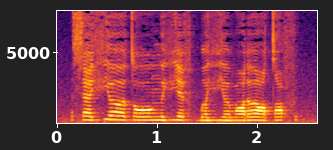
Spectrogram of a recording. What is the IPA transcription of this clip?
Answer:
sæfʲʌːtɔː ŋəvʲæfɡ͡bʌ vʲʌβɑ ɾʌːtˤɪf

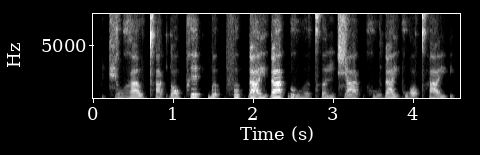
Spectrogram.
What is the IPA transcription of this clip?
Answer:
t͡ɕo̤˨˩ɣa˧w t̪ʰa˨˩k̚ɗɔ˦˥p̚xe˦˥t̚ ɓə˨˩p̚ fə˦˥p̚ɗa˧jɗa˦˥k̚ ɣṳ˨˩ə̯t̪ʰə˨˦nt͡ɕaː˨˩k̚ xṳ˨˩ɗa˧jkwɔ̰˧˨t̪ʰa̰˧˨jʔ

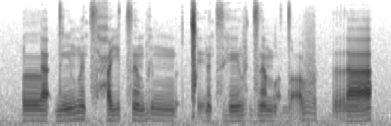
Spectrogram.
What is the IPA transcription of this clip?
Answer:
lːaʔdĩbɛ̃t͡s ħi t͡sə̃bimːə̰ʔǀḛ ɾə̃t͡sɦẽvd͡zãm ɾə̰dˤə̰v | ra

